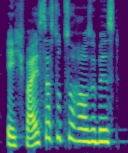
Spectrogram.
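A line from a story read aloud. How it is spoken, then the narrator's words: Familiar voice calling from outside. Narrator (German): rief eine bekannte Stimme von draußen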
